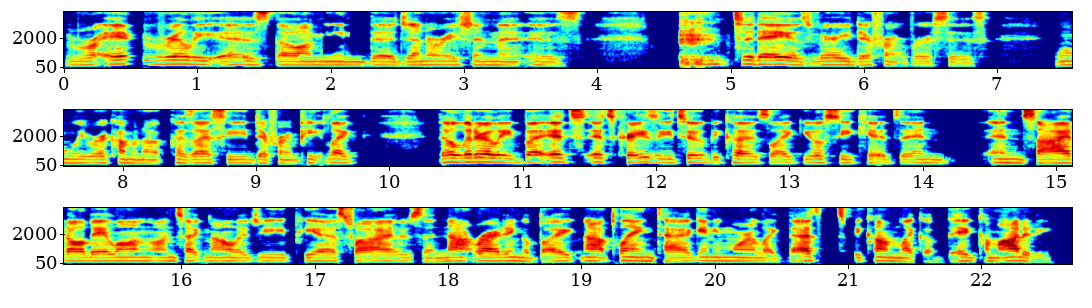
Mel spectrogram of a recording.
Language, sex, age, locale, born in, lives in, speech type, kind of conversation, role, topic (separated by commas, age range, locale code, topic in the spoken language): English, female, 35-39, en-US, United States, United States, conversation, unstructured, none, What is a memory that others find funny but you find painful?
